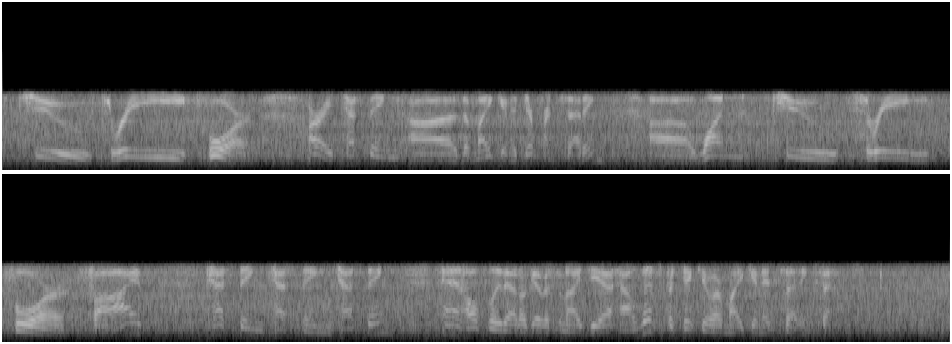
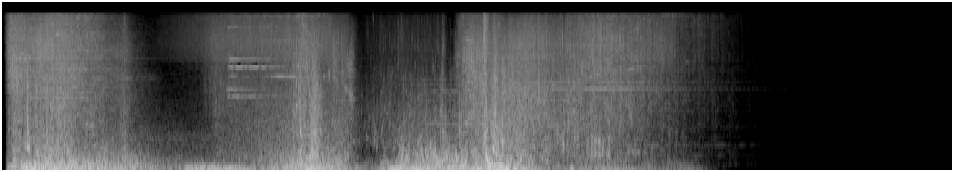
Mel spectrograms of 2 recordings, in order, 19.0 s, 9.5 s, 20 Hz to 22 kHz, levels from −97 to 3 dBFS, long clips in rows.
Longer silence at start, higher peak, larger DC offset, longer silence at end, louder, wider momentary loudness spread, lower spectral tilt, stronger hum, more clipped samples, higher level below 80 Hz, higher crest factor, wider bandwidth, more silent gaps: about the same, 0 s vs 0.05 s; about the same, -14 dBFS vs -14 dBFS; neither; second, 0 s vs 2.65 s; about the same, -30 LUFS vs -30 LUFS; second, 9 LU vs 17 LU; first, -6.5 dB/octave vs -3.5 dB/octave; neither; neither; second, under -90 dBFS vs -34 dBFS; about the same, 18 dB vs 16 dB; second, 3.1 kHz vs 17 kHz; neither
